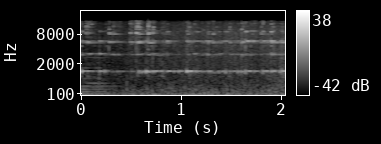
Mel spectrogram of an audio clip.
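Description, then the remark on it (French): Sheep grazing outdoors on university grounds, kept as ecological mowers for the grassy areas, with small bells on the flock clinking and ringing steadily over a low background rumble, no one speaking. “Pour l'heure, les moutons de l'université ne risquent rien.”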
